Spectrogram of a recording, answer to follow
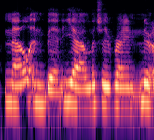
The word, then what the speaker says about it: Melbourne: i saw him and how he pronounced it and i was like melbourne yeah got it yeah yeah mel and bin yeah literally brain knew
